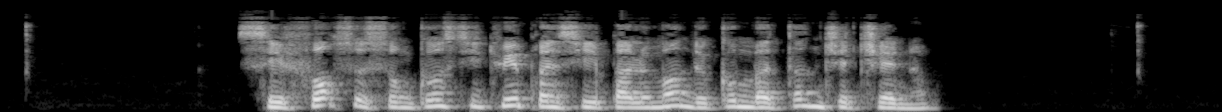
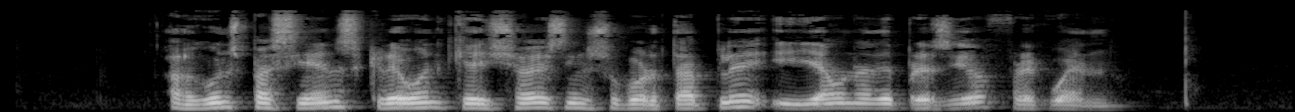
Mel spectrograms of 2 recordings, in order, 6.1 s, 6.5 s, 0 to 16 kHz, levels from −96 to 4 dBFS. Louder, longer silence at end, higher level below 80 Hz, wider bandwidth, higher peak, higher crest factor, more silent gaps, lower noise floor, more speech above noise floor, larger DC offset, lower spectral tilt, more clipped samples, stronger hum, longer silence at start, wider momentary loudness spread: first, -16 LUFS vs -25 LUFS; first, 1.45 s vs 0.95 s; first, -58 dBFS vs -78 dBFS; second, 9.2 kHz vs 11.5 kHz; first, 0 dBFS vs -8 dBFS; about the same, 18 dB vs 18 dB; neither; first, under -90 dBFS vs -80 dBFS; first, over 75 dB vs 56 dB; neither; about the same, -5 dB/octave vs -5 dB/octave; neither; neither; first, 1.2 s vs 0.85 s; second, 4 LU vs 10 LU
